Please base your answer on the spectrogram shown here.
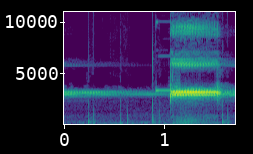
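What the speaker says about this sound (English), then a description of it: "Library fire alarms. Really loud in real life." Wheelock NS fire alarm in a school library, one loud piercing horn blast lasting about half a second over a constant high-pitched strobe whine, with faint background clicks before it.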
